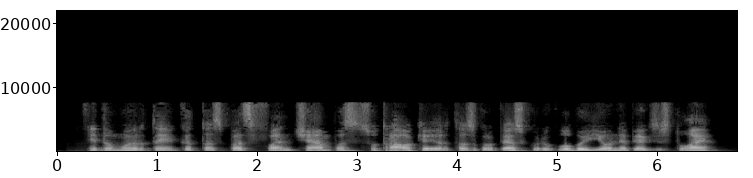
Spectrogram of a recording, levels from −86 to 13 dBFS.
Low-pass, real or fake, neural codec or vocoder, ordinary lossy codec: 10.8 kHz; fake; codec, 24 kHz, 0.9 kbps, DualCodec; AAC, 24 kbps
